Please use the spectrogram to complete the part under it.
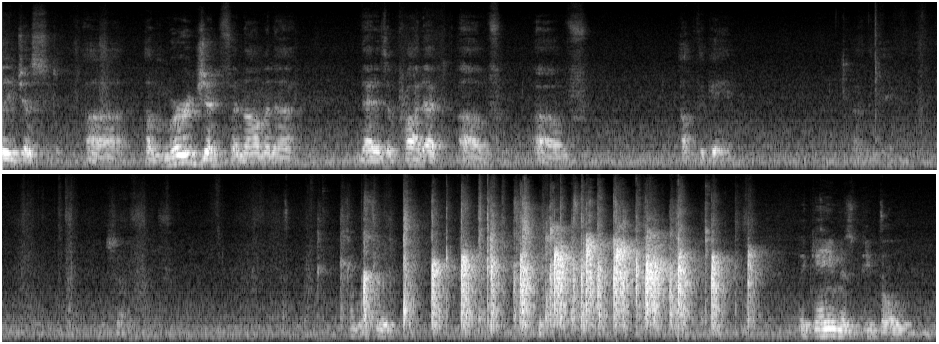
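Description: An older man lectures calmly, close by.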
